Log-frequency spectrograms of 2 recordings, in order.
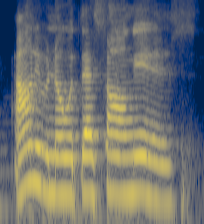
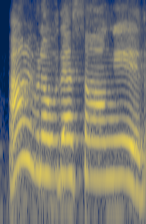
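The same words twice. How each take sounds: First: Said in the usual way. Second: Exasperated repeat. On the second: Real, not acted. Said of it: "repeated higher, faster".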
